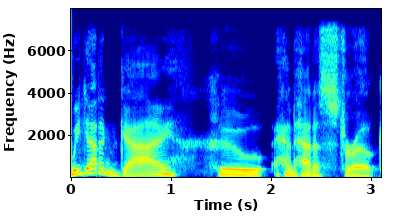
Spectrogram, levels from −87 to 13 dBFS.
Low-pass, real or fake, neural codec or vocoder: 7.2 kHz; fake; codec, 16 kHz, 2 kbps, X-Codec, HuBERT features, trained on LibriSpeech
